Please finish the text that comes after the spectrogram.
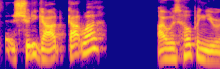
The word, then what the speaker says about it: Ncuti Gatwa: He's got a name that it's hard for me to pronounce. Ncuti Gatwa? I was hoping you were going to pronounce it because, I can't. Yeah, I think it's Ncuti Gatwa.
